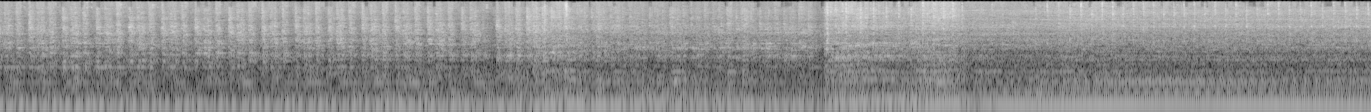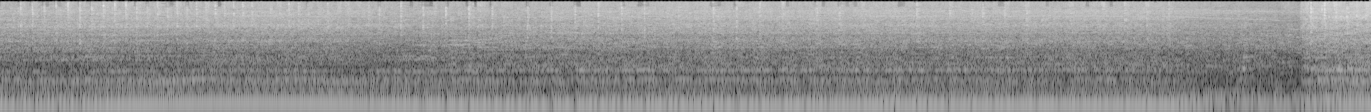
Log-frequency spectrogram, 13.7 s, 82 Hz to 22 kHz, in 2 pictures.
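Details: 1989 turbo Fox Body Mustang, cold, after installing a Melling high-volume oil pump and re-stabbing the distributor: the idle hunts with an uneven, lumpy beat and feels like it's missing. Oil pressure drops to about 30 even before it warms up; the cause is unknown.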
